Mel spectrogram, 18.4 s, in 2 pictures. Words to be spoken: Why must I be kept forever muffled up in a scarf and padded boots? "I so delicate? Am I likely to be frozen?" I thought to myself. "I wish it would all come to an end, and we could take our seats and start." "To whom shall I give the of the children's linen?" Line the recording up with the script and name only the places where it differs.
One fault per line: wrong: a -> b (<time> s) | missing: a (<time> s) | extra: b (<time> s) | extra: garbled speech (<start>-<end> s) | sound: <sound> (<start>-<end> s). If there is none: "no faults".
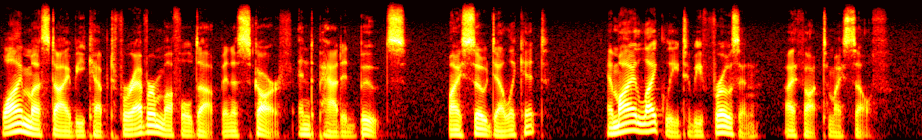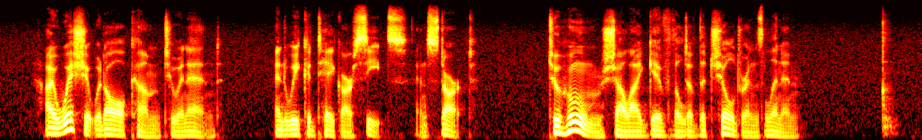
sound: tap (18.1-18.2 s)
